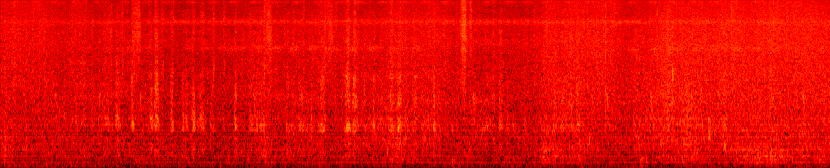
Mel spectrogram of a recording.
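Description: A steady, low hum of distant boat engines blends with a continuous wash of warm foam breaking on a hot sand beach on Phu Quoc, Vietnam, soft and far-off, with a few faint clicks and no voices.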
